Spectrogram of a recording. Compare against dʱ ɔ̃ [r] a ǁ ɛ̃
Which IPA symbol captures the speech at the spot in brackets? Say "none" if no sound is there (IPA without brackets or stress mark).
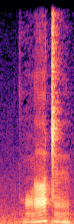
ɾ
